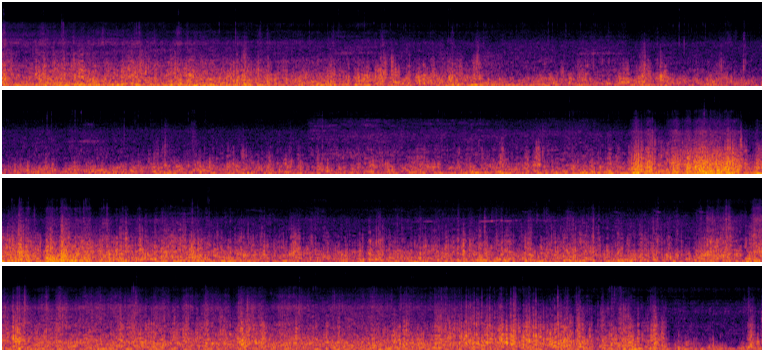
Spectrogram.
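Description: Wind buffeting the microphone in uneven gusts, a low rushing rumble with the strongest gust about halfway through.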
